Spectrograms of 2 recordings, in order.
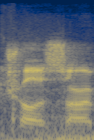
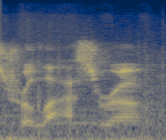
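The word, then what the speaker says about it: Trelasarra: trollas around turn two i keep calling trellis star but it's trilacera i need to pronounce it correctly yeah we can curve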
